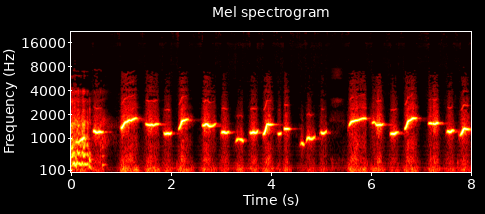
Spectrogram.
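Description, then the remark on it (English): A person whistles the Andy Griffith Show theme tune, a bouncy, familiar, steady melody of short rhythmic phrases with brief pauses, clear and fairly loud with no talking. “Can you whistle it?”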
